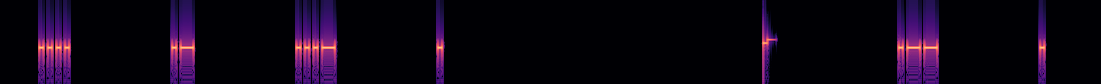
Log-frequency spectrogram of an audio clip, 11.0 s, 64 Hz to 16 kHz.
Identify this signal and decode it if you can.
Morse code, heard as a keyed tone, about 28 wpm, spaced as for 8 wpm, 700 Hz. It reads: HAVE WE
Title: 8x Character Spacing - Top 100 Words - 28wpm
